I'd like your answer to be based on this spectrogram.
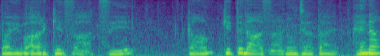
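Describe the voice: A man's cartoonish character voice, fairly high-pitched, at a moderate pace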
